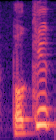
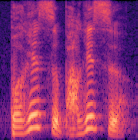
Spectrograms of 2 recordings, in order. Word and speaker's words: 버킷: 그래서 옛날에는 보면은 그 다라이 양동이 보고 아줌마들 할머니들 보면은 야, 그 바게스 이렇게 부른단 말이에요. 바게스 버게스. 이게 뭐냐면은 버킷의 옛날에 일본 발음입니다.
